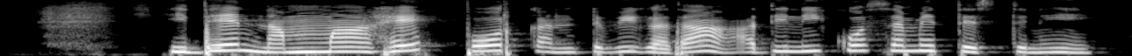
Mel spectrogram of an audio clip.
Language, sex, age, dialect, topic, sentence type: Telugu, female, 25-30, Southern, agriculture, statement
